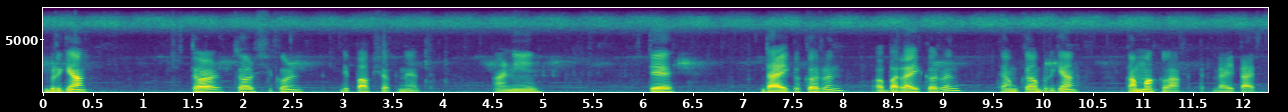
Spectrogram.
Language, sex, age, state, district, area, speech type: Goan Konkani, male, 18-30, Goa, Salcete, rural, spontaneous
